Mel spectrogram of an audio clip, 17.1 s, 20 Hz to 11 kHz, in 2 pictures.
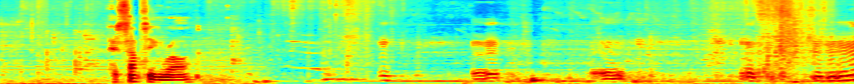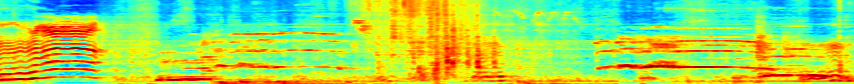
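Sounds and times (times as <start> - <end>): lambs bleating high: 7.4 - 10.5.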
